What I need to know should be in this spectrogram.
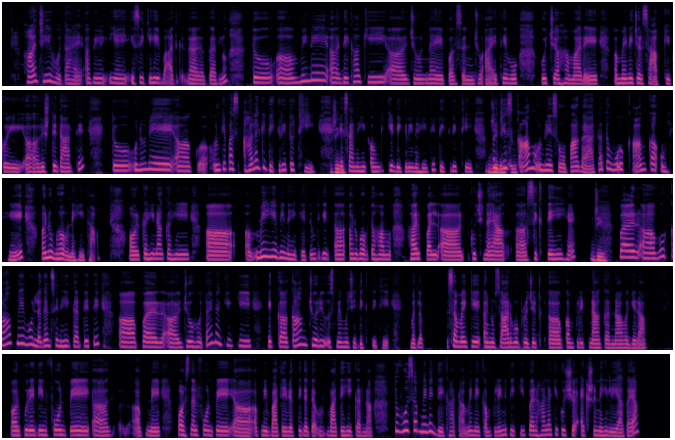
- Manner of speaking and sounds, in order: in English: "पर्सन"; in English: "प्रोजैक्ट"; in English: "कंप्लीट"; in English: "पर्सनल"; in English: "कम्प्लेंट"; in English: "एक्शन"
- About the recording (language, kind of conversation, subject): Hindi, advice, हम अपने विचार खुलकर कैसे साझा कर सकते हैं?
